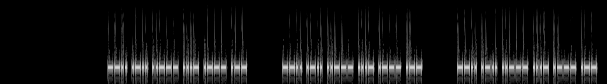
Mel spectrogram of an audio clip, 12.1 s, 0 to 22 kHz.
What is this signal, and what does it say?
Morse code, heard as a keyed tone, about 36 wpm, 700 Hz. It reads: ZL2VJW ZL2VJW ZL2VJW
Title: DXCC-100 Call Signs - 6 Characters - Repeated 3x - 35wpm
